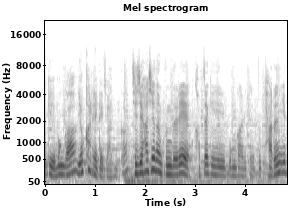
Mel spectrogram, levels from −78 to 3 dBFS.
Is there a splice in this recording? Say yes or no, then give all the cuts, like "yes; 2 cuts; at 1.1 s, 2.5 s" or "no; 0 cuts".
yes; 2 cuts; at 1.7 s, 3.0 s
